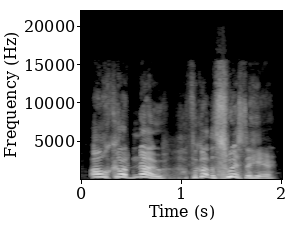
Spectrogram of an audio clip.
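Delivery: loud, high comic dismay; hammed-up "oh no" outburst; mock horror. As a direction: cry out as if caught out. Mock horror at Swiss audience.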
